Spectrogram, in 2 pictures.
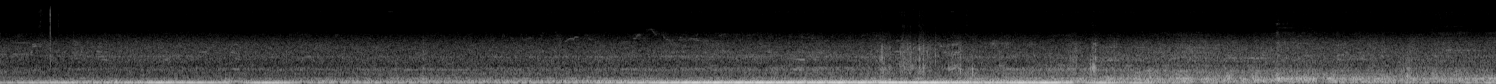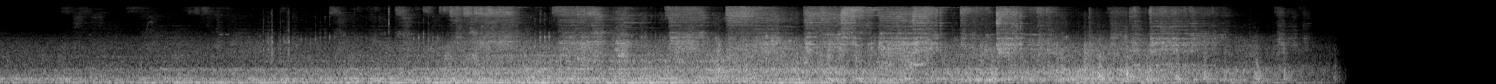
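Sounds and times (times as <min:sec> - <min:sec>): diesel locomotive humming: 0:00.0 - 0:28.4
wheels squealing on rails: 0:15.6 - 0:28.2.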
